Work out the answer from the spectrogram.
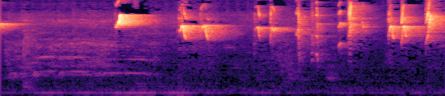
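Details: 'Trotol' kolibri ninja hummingbird: a quiet thin whistle, then loud, sharp high slurred notes and clustered twittering chirps coming in quick pairs and triplets.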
